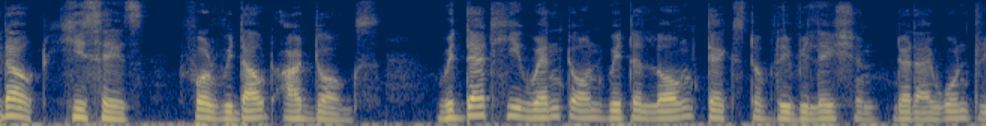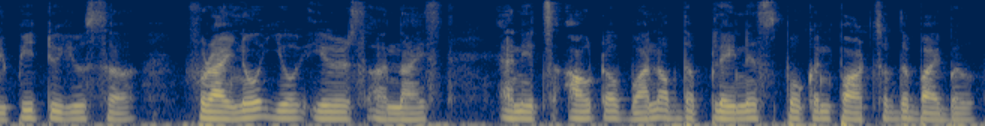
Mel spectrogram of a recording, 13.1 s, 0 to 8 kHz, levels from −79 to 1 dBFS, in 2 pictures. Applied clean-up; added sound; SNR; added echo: none; none; none; none.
